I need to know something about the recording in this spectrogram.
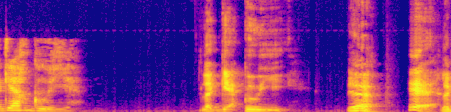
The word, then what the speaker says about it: gargouille: And this is what it sounds like. La gargouille.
